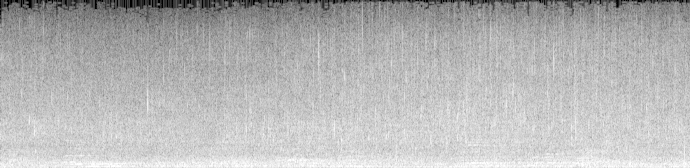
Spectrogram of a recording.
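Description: Water splashing and trickling steadily in a lobby fountain.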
